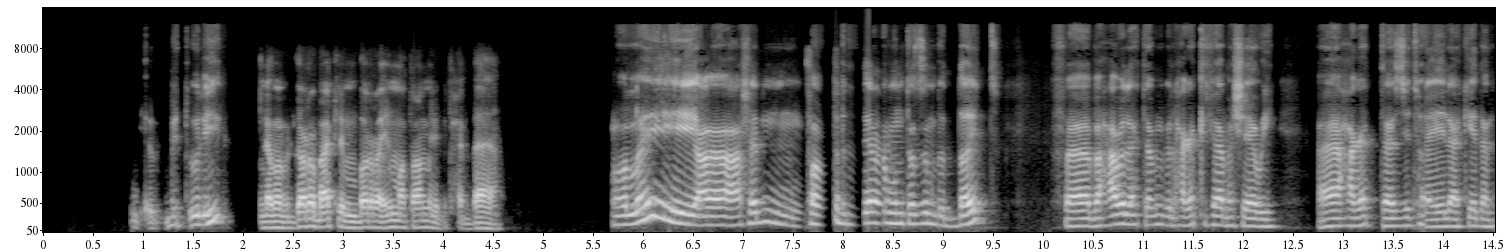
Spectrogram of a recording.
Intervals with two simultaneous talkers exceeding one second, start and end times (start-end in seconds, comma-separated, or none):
none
